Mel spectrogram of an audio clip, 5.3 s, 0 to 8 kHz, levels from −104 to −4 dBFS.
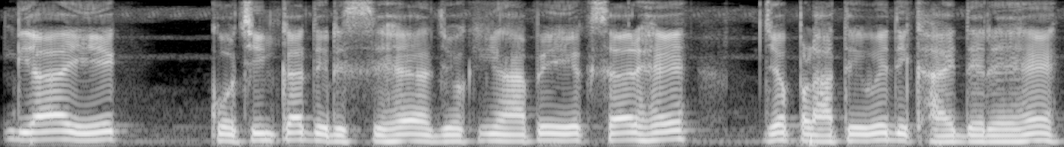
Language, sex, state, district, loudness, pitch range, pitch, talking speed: Hindi, male, Jharkhand, Ranchi, -16 LUFS, 125-150 Hz, 135 Hz, 225 wpm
